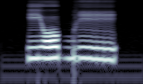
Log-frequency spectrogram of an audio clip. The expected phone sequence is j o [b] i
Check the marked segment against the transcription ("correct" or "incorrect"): correct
